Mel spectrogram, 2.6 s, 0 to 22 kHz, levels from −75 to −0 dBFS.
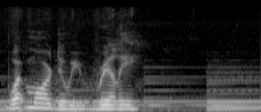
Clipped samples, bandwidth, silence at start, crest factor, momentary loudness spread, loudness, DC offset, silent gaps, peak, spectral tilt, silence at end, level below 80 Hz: under 0.1%; 17 kHz; 0 s; 18 dB; 18 LU; -20 LUFS; under 0.1%; none; -4 dBFS; -8.5 dB/octave; 0 s; -50 dBFS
